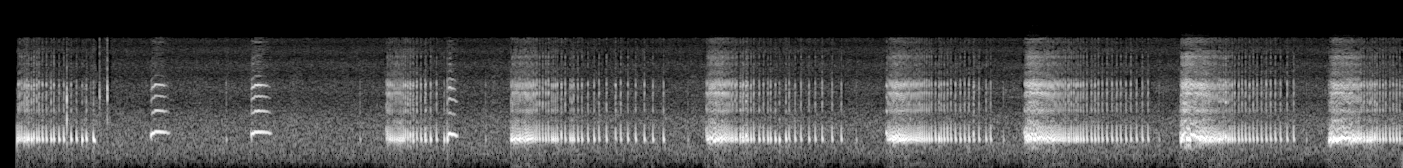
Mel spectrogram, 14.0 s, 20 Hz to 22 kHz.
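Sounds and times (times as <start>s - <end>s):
hamster snoring: 0.2s - 1.0s, 3.9s - 14.0s
short single squeaks: 3.9s - 14.0s.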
